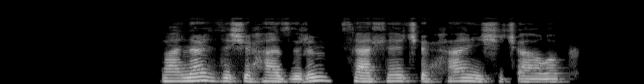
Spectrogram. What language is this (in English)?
Adyghe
